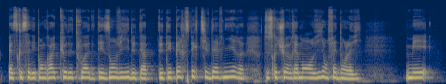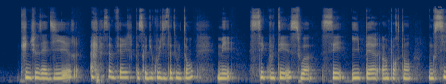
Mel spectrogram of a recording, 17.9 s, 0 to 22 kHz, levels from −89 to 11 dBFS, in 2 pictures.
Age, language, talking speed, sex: 20-39, French, 185 wpm, female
